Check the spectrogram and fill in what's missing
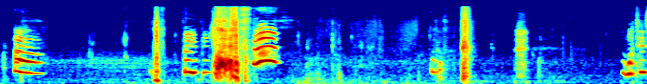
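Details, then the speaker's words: Dog sneezing repeatedly with short, explosive sneezes, mixed with whines and brief human talk in a quiet room; the owner does not know why the dog keeps sneezing. "wrong what is wrong hey why'd you keep sneezing"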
